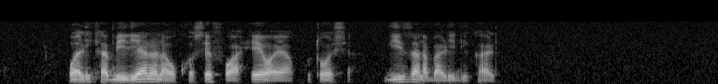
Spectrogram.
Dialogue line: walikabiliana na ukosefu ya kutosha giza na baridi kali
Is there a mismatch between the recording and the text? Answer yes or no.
yes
